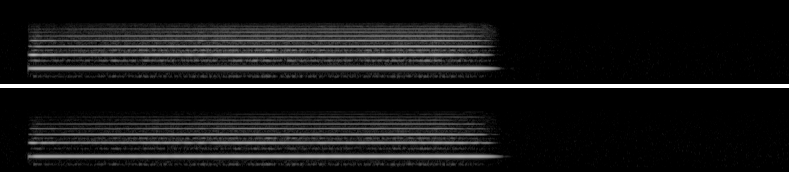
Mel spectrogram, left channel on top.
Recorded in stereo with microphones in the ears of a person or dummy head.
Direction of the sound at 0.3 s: 35° left (ahead or behind).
